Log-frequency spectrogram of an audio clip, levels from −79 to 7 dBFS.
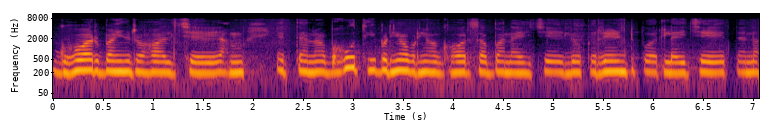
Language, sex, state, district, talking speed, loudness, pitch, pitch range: Maithili, female, Bihar, Madhepura, 180 wpm, -17 LUFS, 215 Hz, 210-220 Hz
